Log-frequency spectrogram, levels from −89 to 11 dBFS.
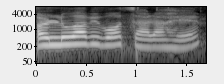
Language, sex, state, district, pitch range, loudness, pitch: Hindi, female, Arunachal Pradesh, Papum Pare, 195-250 Hz, -16 LUFS, 235 Hz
